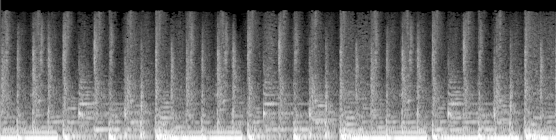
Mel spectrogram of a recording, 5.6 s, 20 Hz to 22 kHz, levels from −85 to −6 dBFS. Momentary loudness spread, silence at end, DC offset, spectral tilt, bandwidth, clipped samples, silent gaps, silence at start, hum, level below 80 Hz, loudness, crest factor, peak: 4 LU; 0 s; under 0.1%; -6 dB/octave; 16.5 kHz; under 0.1%; none; 0 s; none; -12 dBFS; -13 LUFS; 10 dB; 0 dBFS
